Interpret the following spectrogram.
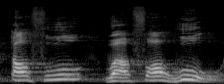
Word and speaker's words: tohu wabohu: itu disalin dengan kata tohu wabohu. Atau ada orang membacanya tofu wafohu, saudara ya. Tohu wabohu, biasanya kalau kami baca.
